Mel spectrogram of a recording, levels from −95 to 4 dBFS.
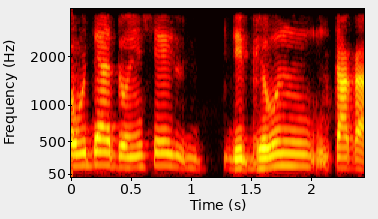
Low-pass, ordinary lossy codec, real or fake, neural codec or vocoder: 3.6 kHz; none; fake; codec, 16 kHz, 4 kbps, X-Codec, WavLM features, trained on Multilingual LibriSpeech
